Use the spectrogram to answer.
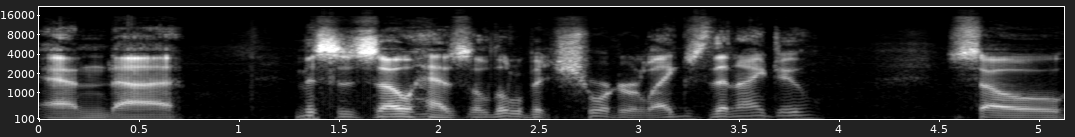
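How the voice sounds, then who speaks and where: The voice has a bright, sharp tone with vocal fry and lively intonation. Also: man. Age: 60s. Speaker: livestream host, motorcyclist. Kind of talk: casual live-stream chat. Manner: halting, self-correcting.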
